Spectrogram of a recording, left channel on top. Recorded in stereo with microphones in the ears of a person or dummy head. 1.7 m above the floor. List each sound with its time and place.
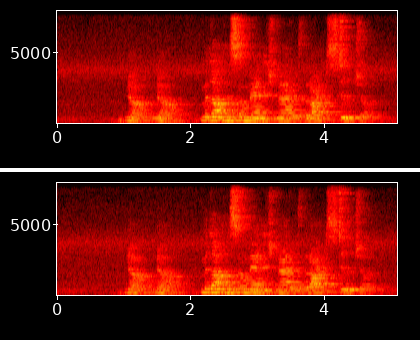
1.0 s a woman speaking: 5° right (ahead or behind), 2.0 m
